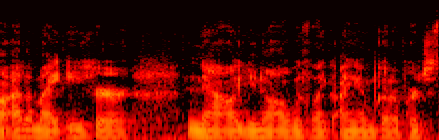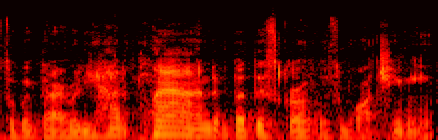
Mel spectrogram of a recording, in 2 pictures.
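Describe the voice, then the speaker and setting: A man's voice: medium pitch, creaky, a little hiss or hum. A man talking casually to camera in a vlog from his garage, sassy and rambling, with lots of fillers. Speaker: vlogger.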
